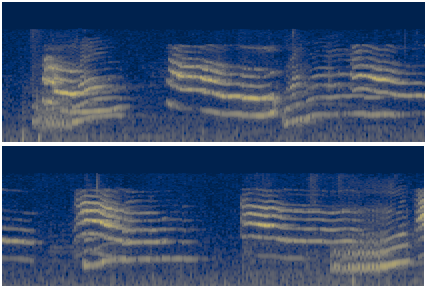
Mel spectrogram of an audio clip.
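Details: Domestic cats meowing in a compilation of cute cats: five loud, bright meows roughly one second apart, each starting high and sliding down, some rising first, harsh and insistent, in a quiet indoor room.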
